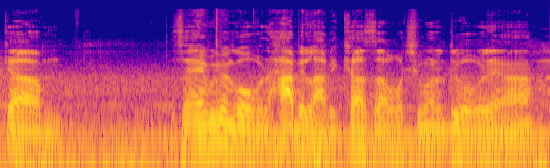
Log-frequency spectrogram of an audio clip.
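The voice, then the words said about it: Southern urban accent. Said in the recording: “I feel weird talking like this. I spent so long getting rid of that accent ... It's like a southern urban accent.”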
